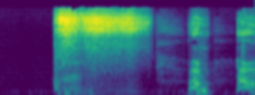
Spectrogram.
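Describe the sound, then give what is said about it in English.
A man imitates dog barking while squirting a super soaker water gun: a long, loud hissing spray burst comes first, followed by two short, voiced, bark-like yelps. “shooting a super soaker at you and then doing dog noises at you as you get shot with water”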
